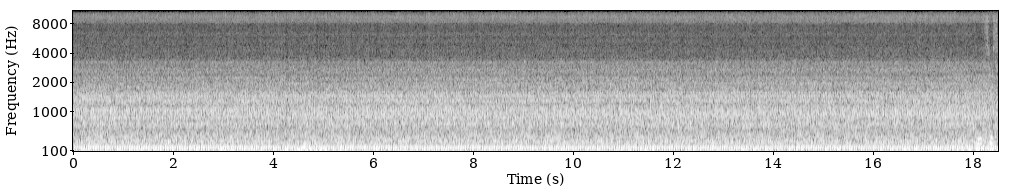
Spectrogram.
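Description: A Honda EU3000is generator runs unloaded on propane with eco throttle off, a steady close engine drone that bounces ever so slightly in speed throughout.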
